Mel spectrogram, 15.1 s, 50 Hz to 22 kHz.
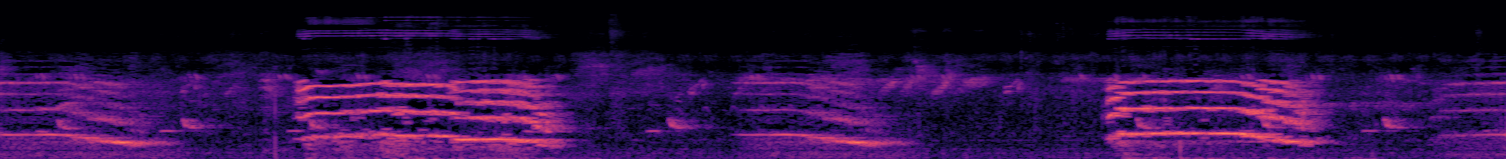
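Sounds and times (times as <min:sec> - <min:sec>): long animal calls: 0:00.0 - 0:02.1, 0:02.9 - 0:05.8, 0:11.0 - 0:15.0.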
